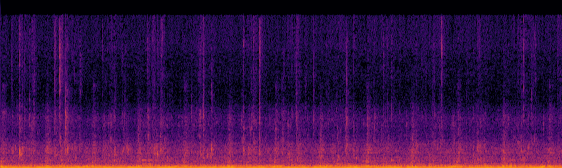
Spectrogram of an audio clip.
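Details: Speed Queen washer running: water sloshing over low steady drone with uneven swishing pulse about once a second; strange sound, owner suspects bad transmission, unconfirmed.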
